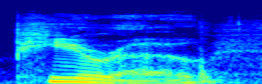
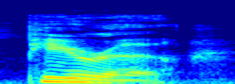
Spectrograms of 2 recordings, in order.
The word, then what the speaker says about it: pirogue: Yeah, it's pronounced pirogue. That's what the Cajuns say.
